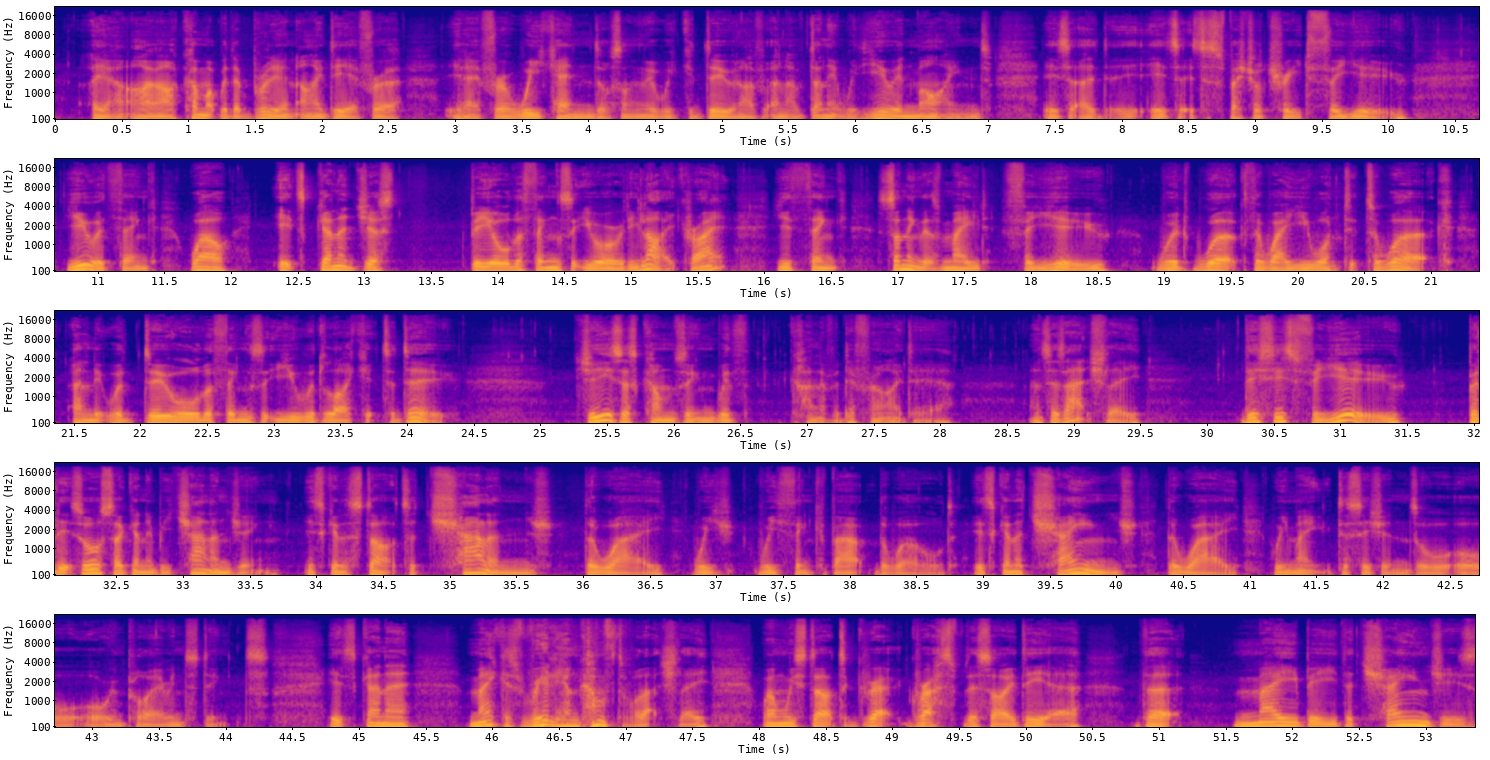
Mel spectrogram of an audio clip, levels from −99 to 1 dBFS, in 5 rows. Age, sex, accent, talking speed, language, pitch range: 40-59, male, British, 180 wpm, English, 90-115 Hz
